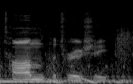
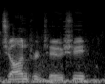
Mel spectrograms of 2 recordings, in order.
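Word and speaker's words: Petrucci: name wrong John P I always want to call him Tom pushi but John pushi he's a Maniac those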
